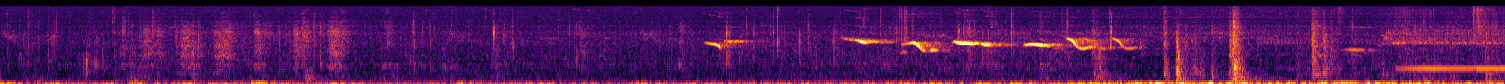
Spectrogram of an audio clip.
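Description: A songbird sings a short run of quick chirping notes from about three and a half seconds in, over a low steady rumble. A few sharp knocks follow near the end, and a steady high tone begins just before it ends.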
